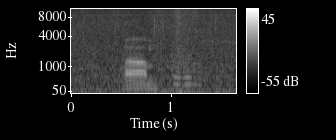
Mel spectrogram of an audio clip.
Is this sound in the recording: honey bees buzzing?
yes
